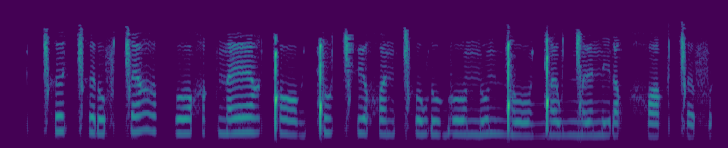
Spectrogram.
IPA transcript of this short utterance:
ǀʰə ǀʰəɾofǀɛʁ | o χəqnɛːʁǃɔːɡ ǃuǀʰy χœnǀʰowɾuɡoː nunŋ͡ǃoː ŋ͡ǃœwŋ͡ǀøni ɾyqχɔqǀəf

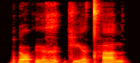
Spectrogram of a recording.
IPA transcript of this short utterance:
ɗɔ˨˩˨ʔɨ˨˩˨ə̯ ɣə˦˥k̚xi˨˩˦ə̯t̪ʰa˧n

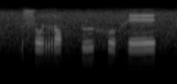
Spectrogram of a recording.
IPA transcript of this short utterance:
sorɔxkɯ xʊxe

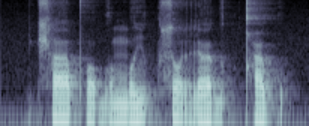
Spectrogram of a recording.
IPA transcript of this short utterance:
t͡ʃʰɐːpʰoɡʷiŋʷiːkʷ sorœɡʏkʷ qʰøkʷ

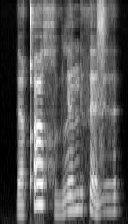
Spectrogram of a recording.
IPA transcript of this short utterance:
ə˩qʼo˥ χṳ˩lə˥ nə̤˥θɜ˩zə̤˥

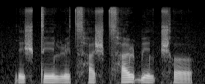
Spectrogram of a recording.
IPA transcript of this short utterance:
ɾeʃtel ɭet͡sʰaʃt͡sʰaɭɓel t͡ʃʰʌ

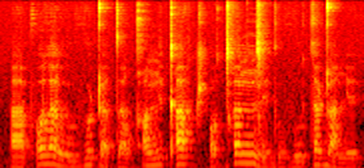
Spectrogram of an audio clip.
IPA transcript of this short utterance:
a˩pʼɔ˥lɐ˨ lu˨vu˦ʈɐ˩ t̪ɐ˩lqʼɐ˦ŋɪ˥kʼa˥v t͡ʃʼɔ˨ǀʰɐ˥ŋ ŋ͡ǀɪ˩d̪u˩vu˨tɐ˥ ɖa˩nɪ˨

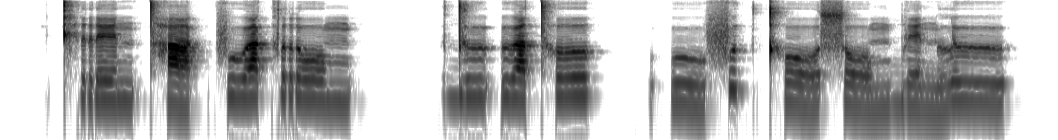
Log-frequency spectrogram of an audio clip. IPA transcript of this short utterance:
kʰre˧ntʰa˨˩k̚fu˦˥a̯ kro˧m | dɯː˦˥ʔɯ˧a̯tʰɤː˦˥k̚ | ʔuː˨˩ fɯ˥˩k̚tʰoː˩˦ soː˩˦mbe˨˩n lɯː˧

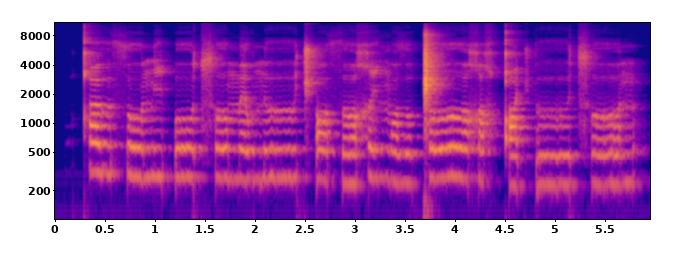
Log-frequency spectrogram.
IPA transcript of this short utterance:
qʰɯːθoni ʔot͡sʰɤ mɛwnɯːt͡ʃʼɔ θɤχi ŋɔðoǁɤːχɯχ qʼɔt͡ʃʼɯːt͡sʰɤːn

